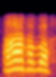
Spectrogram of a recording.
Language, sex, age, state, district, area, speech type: Assamese, female, 45-60, Assam, Dhemaji, urban, conversation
